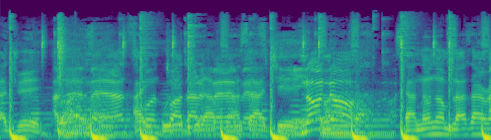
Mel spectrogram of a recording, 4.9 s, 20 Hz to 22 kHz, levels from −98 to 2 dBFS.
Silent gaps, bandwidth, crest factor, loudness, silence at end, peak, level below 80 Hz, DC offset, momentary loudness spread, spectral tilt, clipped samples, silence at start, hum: none; 16 kHz; 14 dB; -15 LUFS; 0 s; 0 dBFS; -18 dBFS; under 0.1%; 3 LU; -4.5 dB/octave; under 0.1%; 0 s; none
